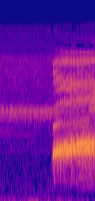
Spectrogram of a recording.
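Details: Colorado River toad; mating call; male calling to attract a female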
